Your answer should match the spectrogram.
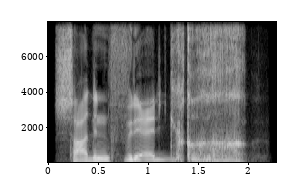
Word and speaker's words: Schadenfreude: It's like a guilty Schadenfreude or Schadenfreude. I don't know how you pronounce it exactly. – Schadenfreude. – Thank you, our resident German expert.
